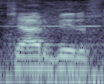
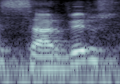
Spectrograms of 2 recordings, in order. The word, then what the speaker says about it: Cerberus: Aa, Cerberus nasıl okuyorsanız. Yani ilginç bir şekilde İngilizce'de Cerberus diye okunuyor ama biz hep Cerberus diyoruz.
